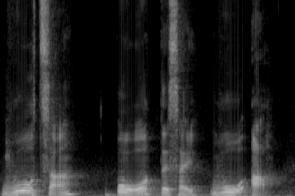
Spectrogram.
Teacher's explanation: the British, they tend to have either hard T's or they do like the glottal T, so but then they do a schwa instead of pronouncing the R, so they say water or they say water.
